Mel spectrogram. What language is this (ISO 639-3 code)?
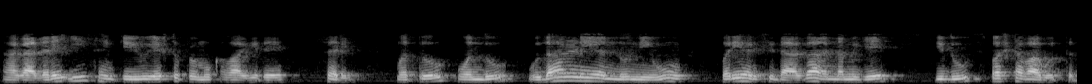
kan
